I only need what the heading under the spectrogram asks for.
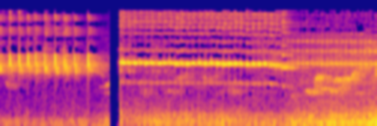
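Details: Ashy drongo singing: a run of about a dozen sharp, evenly spaced high chips, a brief break, then a long buzzy, rattling trill held on one high pitch for about two seconds before lower notes enter.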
